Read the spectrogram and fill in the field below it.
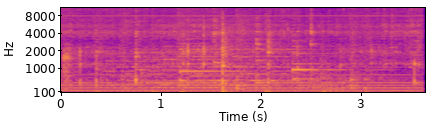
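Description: Fenugreek leaves fry in a pan with a steady, faint sizzle while a utensil stirs them, making light scraping taps at irregular intervals, with no talking.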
